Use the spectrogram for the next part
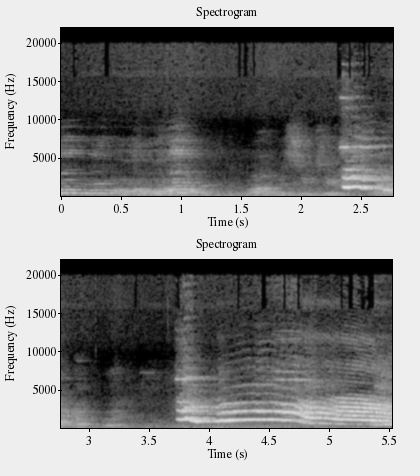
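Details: A young Siberian Husky learning to howl starts with soft, wobbling whimpers and a sharp yelp, then settles into a sustained, tuneful, yodelling howl that rises and bends before trailing down.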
